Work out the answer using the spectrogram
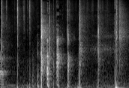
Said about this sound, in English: Let me add some fighting sound effects.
